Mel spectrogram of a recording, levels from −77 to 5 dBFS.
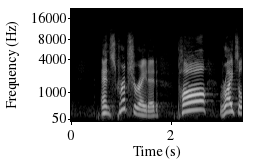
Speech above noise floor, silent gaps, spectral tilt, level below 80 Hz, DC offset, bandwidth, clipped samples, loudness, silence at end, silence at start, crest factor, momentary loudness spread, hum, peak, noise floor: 42 dB; none; -3.5 dB/octave; -78 dBFS; under 0.1%; 10.5 kHz; under 0.1%; -22 LUFS; 0 s; 0.6 s; 18 dB; 12 LU; none; -6 dBFS; -64 dBFS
